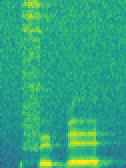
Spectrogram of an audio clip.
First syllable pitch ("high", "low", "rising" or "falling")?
falling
